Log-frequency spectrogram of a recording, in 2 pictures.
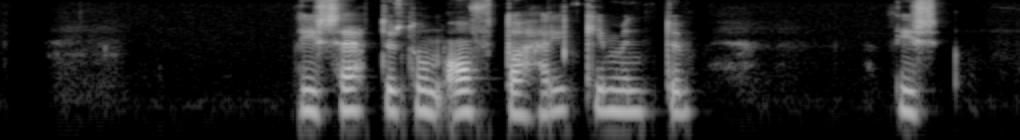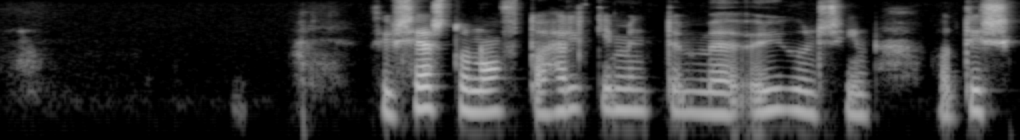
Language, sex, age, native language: Icelandic, female, 30-39, Icelandic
